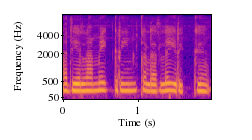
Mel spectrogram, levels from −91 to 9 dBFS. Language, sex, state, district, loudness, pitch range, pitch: Tamil, female, Tamil Nadu, Nilgiris, -16 LUFS, 200-215 Hz, 210 Hz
